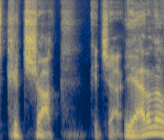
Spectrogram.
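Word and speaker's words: Tkachuk: What do you think about Prefers Burner saying that Chachuk is actually pronounced Kochuk or Kachuk, whatever? It is Kachuk.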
